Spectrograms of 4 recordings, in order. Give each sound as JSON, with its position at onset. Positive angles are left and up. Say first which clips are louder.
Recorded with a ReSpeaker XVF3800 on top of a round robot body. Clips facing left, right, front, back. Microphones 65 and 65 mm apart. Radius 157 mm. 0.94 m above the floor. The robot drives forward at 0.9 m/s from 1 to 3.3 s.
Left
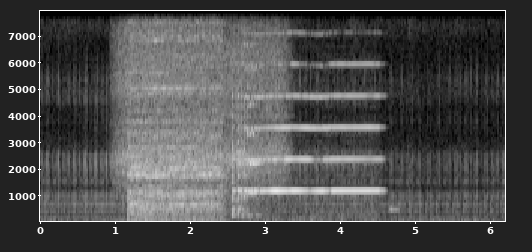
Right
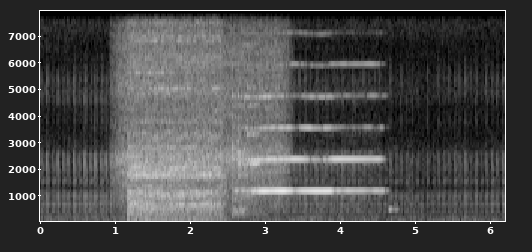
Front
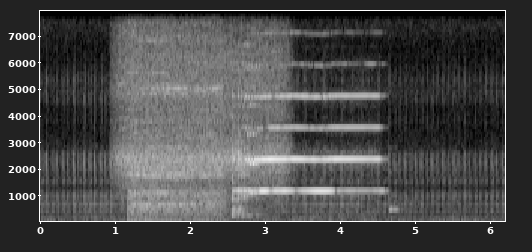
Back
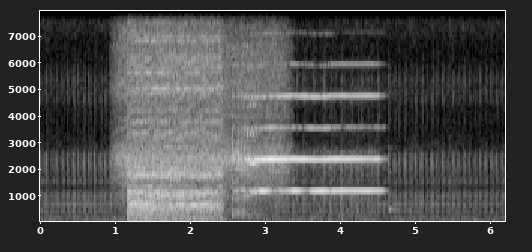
{"t": 1.1, "sound": "sawing", "louder": "even, back 7 dB", "azimuth_deg": -175, "distance_m": 0.6}
{"t": 2.5, "sound": "a violin", "louder": "even, front 4 dB", "azimuth_deg": 55, "distance_m": 1.1}
{"t": 4.6, "sound": "a cowbell", "louder": "even, front 5 dB", "azimuth_deg": -85, "distance_m": 3.0}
